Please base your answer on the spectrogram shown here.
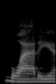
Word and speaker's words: Blatty: the Exorcist and and she said William Peter Blatty and I was like oh is that how you say his name I almost thought it was body anyways so why I liked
